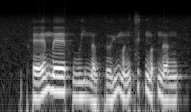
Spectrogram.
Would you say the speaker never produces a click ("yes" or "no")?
yes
